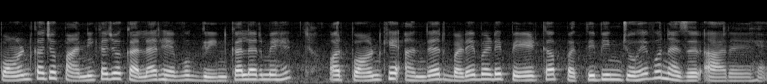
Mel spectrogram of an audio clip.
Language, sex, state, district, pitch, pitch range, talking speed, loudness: Hindi, female, Delhi, New Delhi, 210 Hz, 190-230 Hz, 220 wpm, -14 LUFS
